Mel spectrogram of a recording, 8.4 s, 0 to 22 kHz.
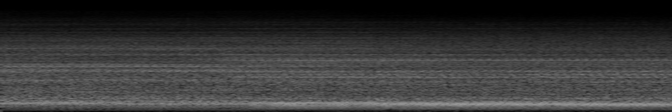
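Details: Honda CR-V (RD1) after replacing a burst small upper HVAC heater hose and refilling with water: steady, even idle, smooth drone, no knocks or misses; owner checking for head-gasket bubbling, water being drawn in.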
